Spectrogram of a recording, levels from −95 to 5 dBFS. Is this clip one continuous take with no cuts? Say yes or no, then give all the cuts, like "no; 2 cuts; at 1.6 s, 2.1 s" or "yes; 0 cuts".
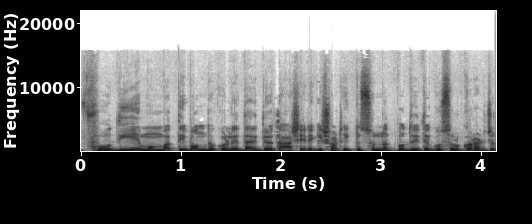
no; 1 cut; at 2.8 s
